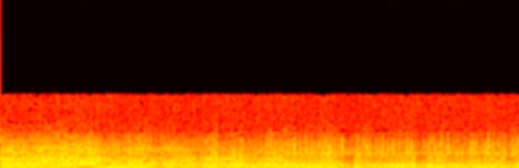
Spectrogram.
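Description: A car engine runs steadily for the whole stretch as a woman drives the car, a loud, continuous low rumble with a droning harmonic hum and slight shifts in pitch, with no voices over it.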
